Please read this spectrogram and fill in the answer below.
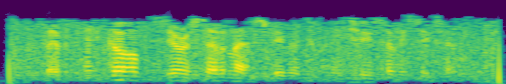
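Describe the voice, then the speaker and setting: A male airline pilot talks rapidly in a mid-pitched voice. He uses clipped radio phraseology. The sound is thin and band-limited, like a cockpit transmission. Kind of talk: clipped radio readbacks and calls. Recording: noisy narrowband cockpit radio.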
